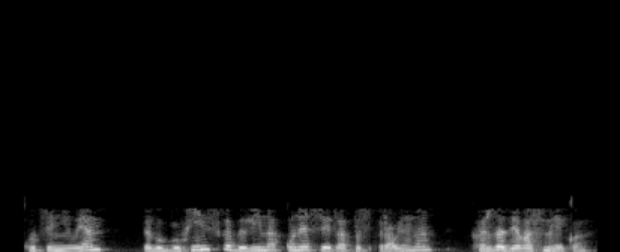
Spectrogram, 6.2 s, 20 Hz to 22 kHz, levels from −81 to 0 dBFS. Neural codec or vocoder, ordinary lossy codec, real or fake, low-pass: autoencoder, 48 kHz, 32 numbers a frame, DAC-VAE, trained on Japanese speech; AAC, 16 kbps; fake; 19.8 kHz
